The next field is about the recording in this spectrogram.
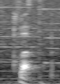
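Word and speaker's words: club: In this case, you pronounce it like a P. So here we have bet and clup. You don't want to say clup with a lot of, H on it, just clup.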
